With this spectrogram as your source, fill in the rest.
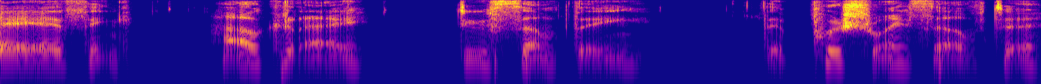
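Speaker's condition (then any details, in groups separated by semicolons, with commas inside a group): Multiple sclerosis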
